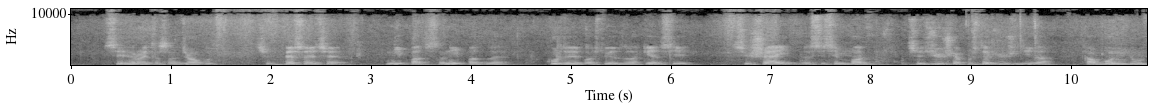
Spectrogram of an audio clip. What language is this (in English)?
Romanian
